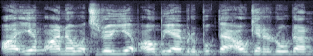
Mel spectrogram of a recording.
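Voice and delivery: rapid, high, rattled-off, overeager eager chatter. Imitating an ineffective staff member who doesn't listen, talking really fast. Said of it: "And they talk really fast".

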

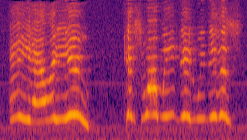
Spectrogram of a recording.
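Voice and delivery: very high, playful, excited-sounding put-on voice. Speaker retells greeting their dad while kidding around, voice going high. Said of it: "my voice got high".

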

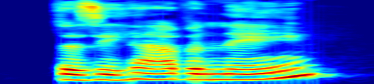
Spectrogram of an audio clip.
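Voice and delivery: ordinary delivery, nothing marked

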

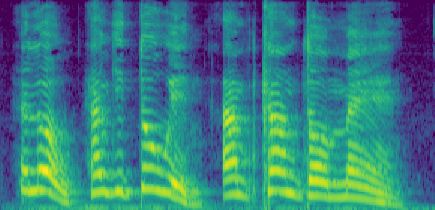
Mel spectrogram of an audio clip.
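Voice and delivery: very high, very slow, loud fake New York accent. Greeting the co-host on a podcast: faux New York accent. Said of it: "That's not a bad impression".

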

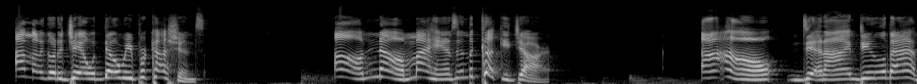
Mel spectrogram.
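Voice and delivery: put-on very high, caught-out, innocent-sounding girlish voice.

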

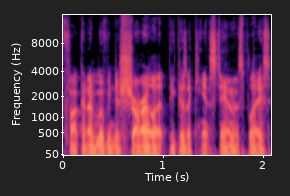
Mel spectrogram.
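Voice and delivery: plain

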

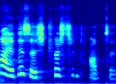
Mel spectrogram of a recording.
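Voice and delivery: very proper speaking voice. Hosts discuss a player's new ESPN job; one does a very proper Tristan Thompson impression.

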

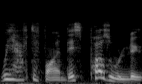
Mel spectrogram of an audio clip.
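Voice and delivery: very posh, well-spoken voice. Speaker describes the Professor talking to Luke, in a posh Professor voice. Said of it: "he talks really posh".

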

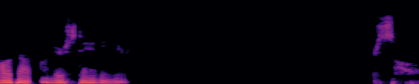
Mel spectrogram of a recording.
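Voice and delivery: inspiring whispered delivery. Showing how relationship advice should be said, in an inspirational whisper. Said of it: "say this like in a whisper so it sounds inspirational".

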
